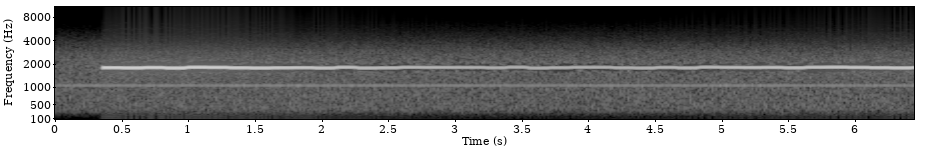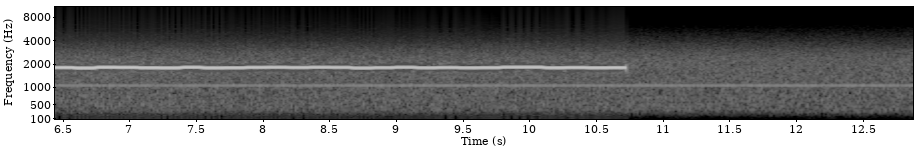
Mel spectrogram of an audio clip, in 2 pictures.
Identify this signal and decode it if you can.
FT8 (one signal), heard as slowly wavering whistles, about 6.25 baud, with radio static, fading and a steady whistle near 1060 Hz.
